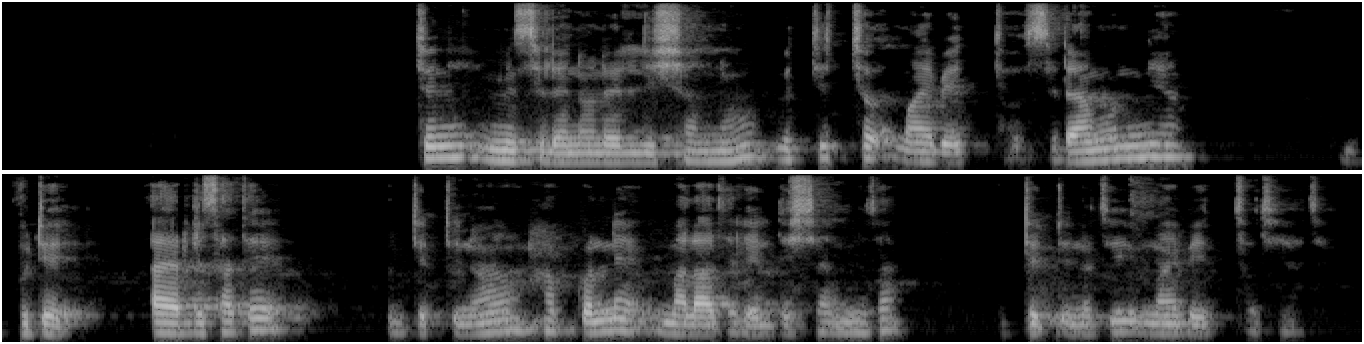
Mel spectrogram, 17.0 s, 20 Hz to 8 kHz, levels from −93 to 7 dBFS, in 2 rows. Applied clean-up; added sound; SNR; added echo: none; none; none; none.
